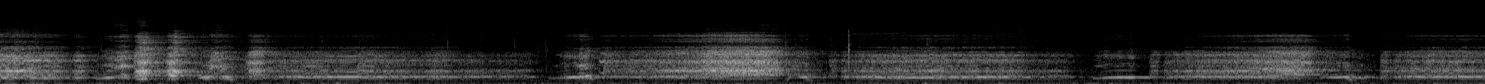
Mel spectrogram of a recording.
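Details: Howler monkeys in a Central American rainforest: continuous deep, rasping roars with rich layered harmonics, swelling and fading in long waves, with brief dips near six and eleven seconds before the chorus builds again.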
